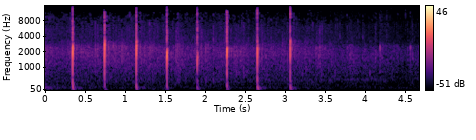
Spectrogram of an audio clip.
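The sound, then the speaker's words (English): A church audience claps for standing ministry members in a steady, even rhythm: eight sharp, loud claps about a third of a second apart over a faint murmur, then the clapping trails off into quieter scattered sounds. “Give these guys a hand.”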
